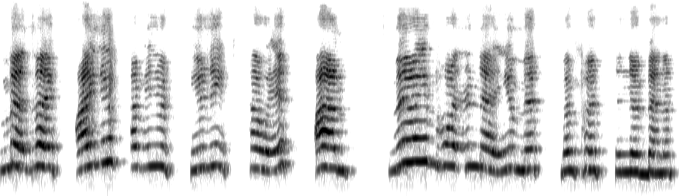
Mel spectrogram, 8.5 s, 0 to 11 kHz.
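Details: Woman about to turn 20 with cerebral palsy, speech difficult to understand, father notes trouble with plosive sounds such as p and b; dysarthria (cerebral palsy).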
